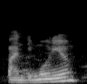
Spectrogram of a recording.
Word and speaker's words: pandemonium: So here you could have pandemonium.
